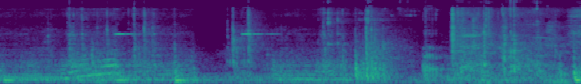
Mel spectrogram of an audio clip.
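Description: A sewing machine runs in short bursts while stitching a needle-holder bracelet, switching between forward stitches and backstitches, with stops and restarts and a voice talking over parts of it.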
